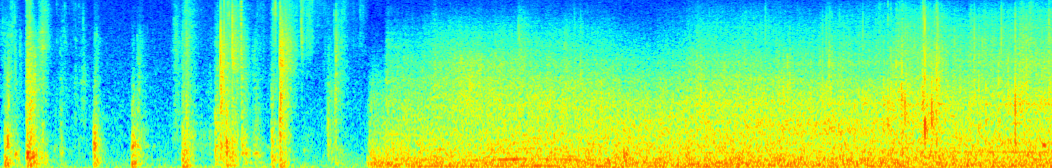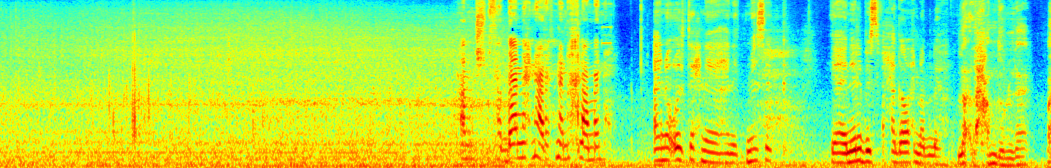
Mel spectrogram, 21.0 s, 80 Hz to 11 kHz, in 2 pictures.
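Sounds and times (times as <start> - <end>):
tyres rolling slowly: 3.7 - 17.1
car engine rumble: 3.7 - 21.0.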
